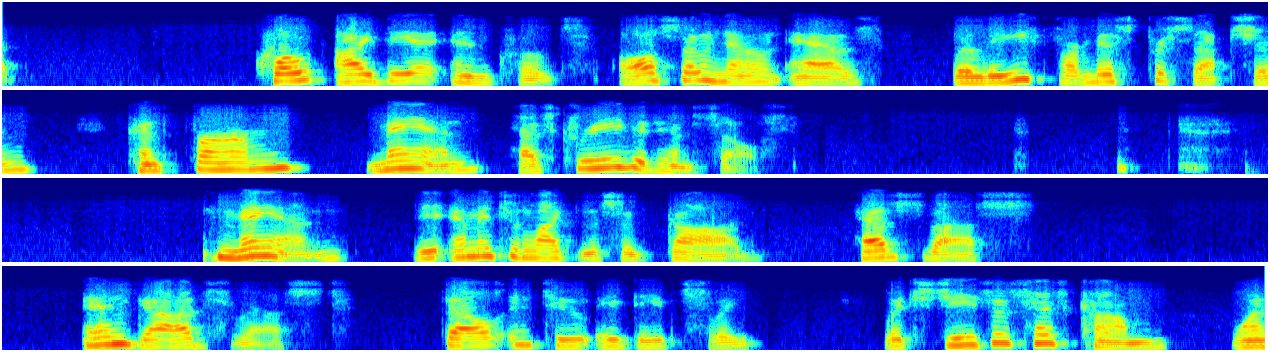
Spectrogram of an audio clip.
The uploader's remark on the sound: ACIM Daily Conference Call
